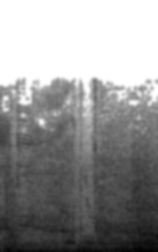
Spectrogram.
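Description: A jet ski engine running and revving, its pitch rising and falling from about a second in, mixed with background music.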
